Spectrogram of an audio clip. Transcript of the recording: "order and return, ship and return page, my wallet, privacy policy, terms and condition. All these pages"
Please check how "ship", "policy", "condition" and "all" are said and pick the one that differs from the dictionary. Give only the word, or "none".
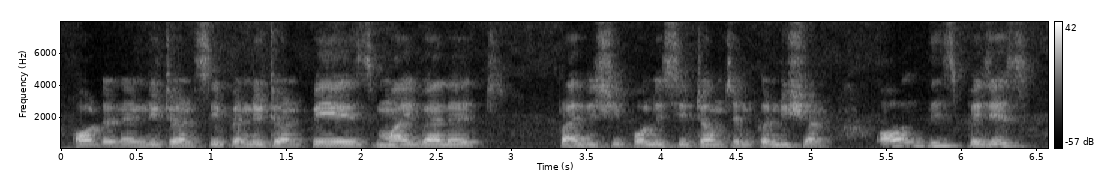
ship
